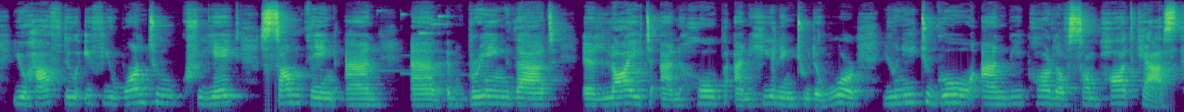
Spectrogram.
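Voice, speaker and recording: A woman with a non-native accent speaks very slowly at a medium pitch, her intonation fairly even. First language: not English. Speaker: holistic wellness coach. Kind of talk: interview. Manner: halting, many fillers.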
